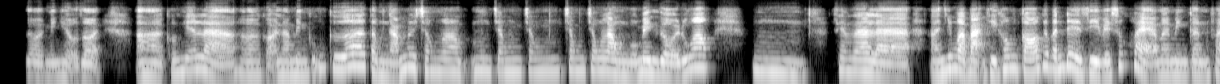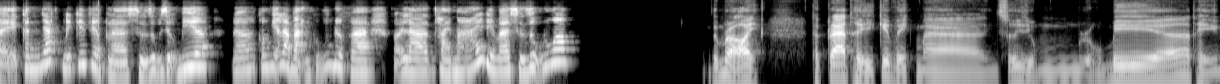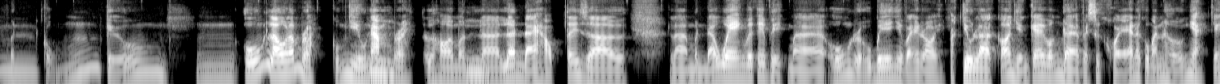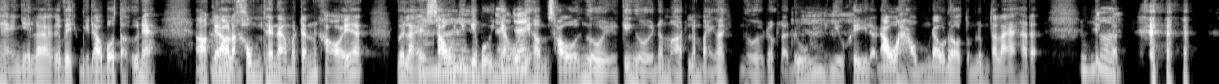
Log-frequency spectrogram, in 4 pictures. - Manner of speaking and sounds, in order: other background noise; tapping; laugh
- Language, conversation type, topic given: Vietnamese, advice, Tôi nên làm gì khi bị bạn bè gây áp lực uống rượu hoặc làm điều mình không muốn?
